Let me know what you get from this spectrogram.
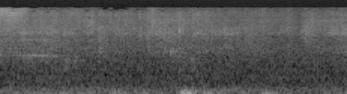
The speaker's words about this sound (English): You might be able to hear the hail pelting off the window in my dining room. Like, the rain is raining sideways. It's just like coming out the window.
